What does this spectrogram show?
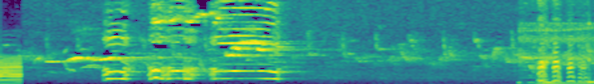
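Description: A rooster crowing: one multi-part call lasting about two seconds. Loud background music comes back in near the end.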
